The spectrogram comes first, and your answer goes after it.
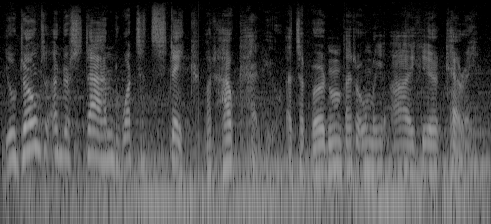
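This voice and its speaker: A man voicing an ancient, stern male yordle scholar who heads an academy, with a grave, lively delivery. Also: sits high, a little fast, background noise.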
